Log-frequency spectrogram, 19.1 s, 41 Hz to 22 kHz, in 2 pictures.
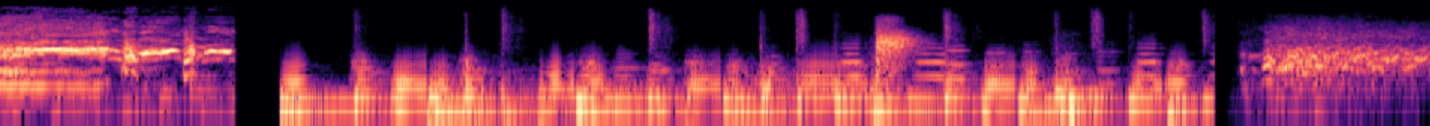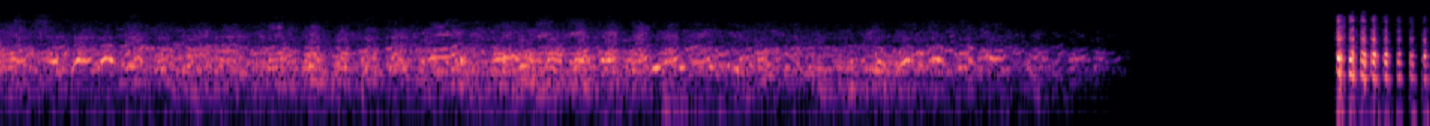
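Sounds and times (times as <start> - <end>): crowd laughing: 0.5 - 1.6, 8.2 - 17.1.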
